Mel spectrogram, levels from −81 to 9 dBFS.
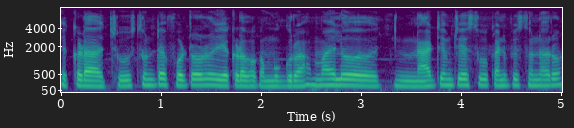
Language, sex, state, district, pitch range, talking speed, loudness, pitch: Telugu, male, Andhra Pradesh, Visakhapatnam, 150-170 Hz, 110 wpm, -23 LUFS, 160 Hz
